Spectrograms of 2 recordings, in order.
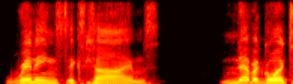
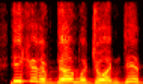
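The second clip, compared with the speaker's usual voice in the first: usual speaking voice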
